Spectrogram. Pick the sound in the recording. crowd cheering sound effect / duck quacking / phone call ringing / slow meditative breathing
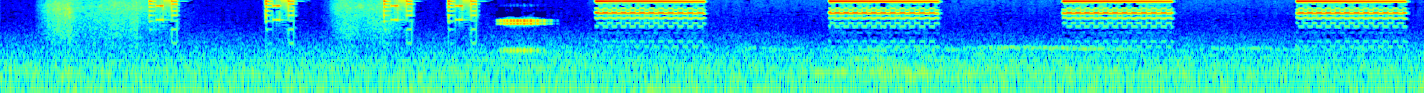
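phone call ringing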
